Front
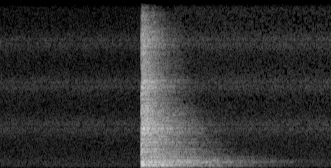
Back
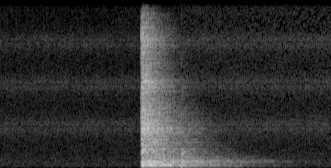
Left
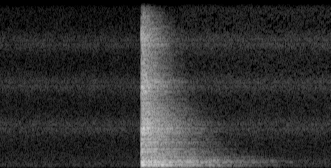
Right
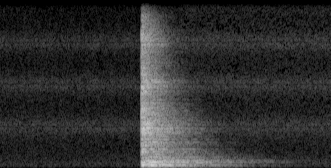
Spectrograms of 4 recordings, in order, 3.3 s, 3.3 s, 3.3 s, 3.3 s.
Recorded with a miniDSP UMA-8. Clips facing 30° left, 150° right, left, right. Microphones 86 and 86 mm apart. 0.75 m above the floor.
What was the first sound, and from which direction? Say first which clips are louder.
A snare drum: even, left 1 dB; 35° left.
